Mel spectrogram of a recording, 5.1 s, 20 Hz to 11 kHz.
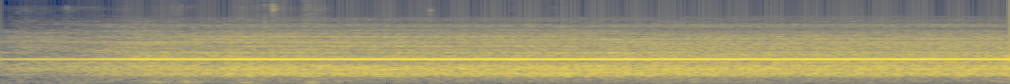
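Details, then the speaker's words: PC76XLW radio after recap, alignment, AMC circuit and meter LED repairs, receive test on signal generator: soft even hiss with faint steady test tone heard clearly down to -113 dBm; normal, very good receiver sensitivity. "Minus 113 dBm. That's a really good listening radio."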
